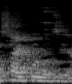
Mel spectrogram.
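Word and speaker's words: psychology: যেমন সাইকোলজি, আমরা প্রায় এটা নিয়ে আলোচনা হয় যে এখানে পি এর সাউন্ডটা নাই কেন, ওই যে ব্ল্যান্ড, এটাই ব্ল্যান্ড মানে সাইলেন্ট লেটারের কারণে এটা এখানে পি এর যখন আসবে বা পিএন যখন আসবে, এই দুইটা ব্ল্যান্ড মিলে শুধুমাত্র একটা সাউন্ড করবে, এই কারণে পি এর উচ্চারণটা এখানে নাই, এটা দেখানো হচ্ছে এখানে। এখানে সাইকোলজি হবে।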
